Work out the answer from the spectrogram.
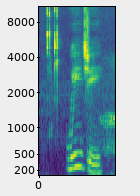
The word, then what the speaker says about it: Ouija: It may seem unrelated, but I've asked a data analyst expert to give us the proper pronunciation of this word. Ouija.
